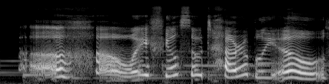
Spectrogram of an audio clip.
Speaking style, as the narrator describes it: she moaned

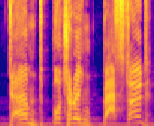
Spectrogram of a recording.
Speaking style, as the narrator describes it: It shrieked in the hoarse British accented voice

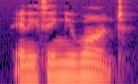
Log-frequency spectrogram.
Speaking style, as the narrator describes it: Dean murmurs

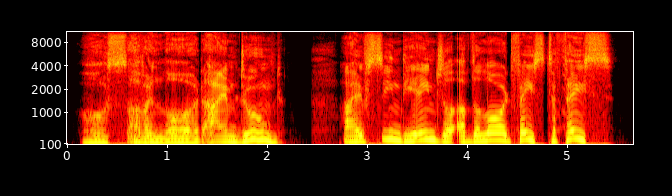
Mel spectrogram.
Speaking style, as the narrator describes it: he cried out

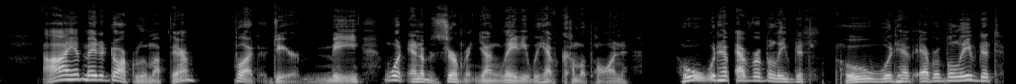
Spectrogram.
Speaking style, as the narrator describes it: He spoke in a jesting tone

